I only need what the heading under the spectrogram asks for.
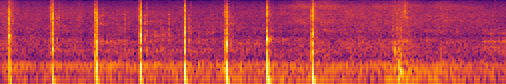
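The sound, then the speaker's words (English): A polite golf clap: about eight light, evenly spaced claps at a quick, steady pace, sharp and crisp, fading out with a faint softer sound at the end. No one speaks. “And there's a phrase that I use occasionally, and it's very apropos here, and that is we give God the polite golf clap.”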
